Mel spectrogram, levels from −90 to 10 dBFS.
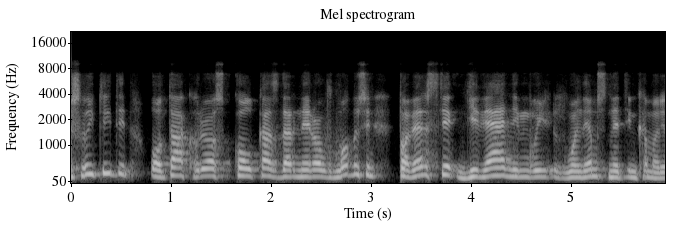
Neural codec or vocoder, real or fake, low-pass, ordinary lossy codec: codec, 16 kHz, 0.8 kbps, ZipCodec; fake; 7.2 kHz; Opus, 24 kbps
